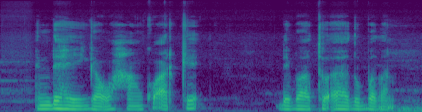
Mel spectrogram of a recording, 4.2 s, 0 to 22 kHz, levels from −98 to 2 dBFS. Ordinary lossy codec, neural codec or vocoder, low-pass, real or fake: none; none; none; real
